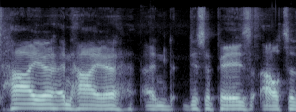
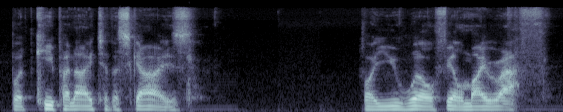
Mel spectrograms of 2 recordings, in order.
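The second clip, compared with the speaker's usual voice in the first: dragon voice; 4 semitones lower than usual. Acted. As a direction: growl it out as a looming dragon. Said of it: "now you've got the dragon voice on".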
